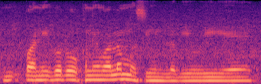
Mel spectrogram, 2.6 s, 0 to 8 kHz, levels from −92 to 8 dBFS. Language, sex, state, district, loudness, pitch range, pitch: Hindi, male, Uttar Pradesh, Saharanpur, -14 LUFS, 130-160 Hz, 145 Hz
